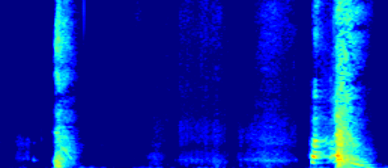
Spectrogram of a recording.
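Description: Two sharp explosive bursts, the second preceded by a quick inhaled catch, in a quiet room: sneezes.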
